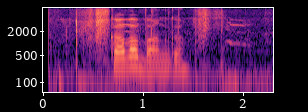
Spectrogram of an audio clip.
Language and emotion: Russian, neutral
